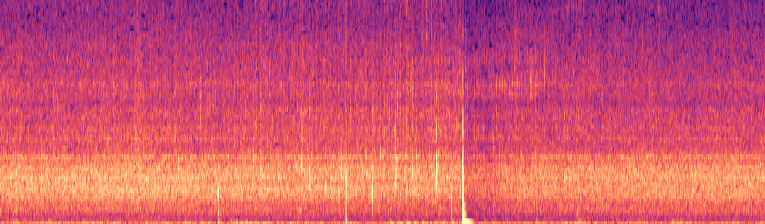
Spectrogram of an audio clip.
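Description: Heavy tropical rain falling steadily, a dense even hiss. Between about two and four and a half seconds in come several sharp taps, then one loud knock.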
